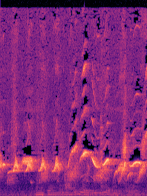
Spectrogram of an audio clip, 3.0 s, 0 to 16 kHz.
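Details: Short burst of red-whiskered bulbul song from a Long Bien club session, 27 April 2014: looping, fluty whistled notes in quick succession over a man speaking.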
